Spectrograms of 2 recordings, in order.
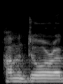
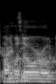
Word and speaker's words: Pomodoro: say you know typically am I saying it right the pomodora method is it I think I think you Pomodoro Technique yeah yeah it's a Pomodoro Technique I you you taught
